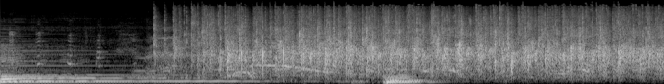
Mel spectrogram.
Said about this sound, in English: Thank you. Thank you very much. Thank you for clapping.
